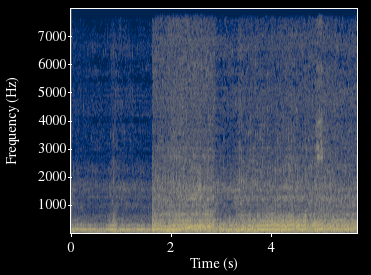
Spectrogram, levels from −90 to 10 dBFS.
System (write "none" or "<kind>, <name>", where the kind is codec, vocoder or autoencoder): vocoder, HiFi-GAN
